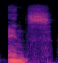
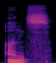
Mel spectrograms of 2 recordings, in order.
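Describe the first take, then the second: First: The ending has a full 'e' vowel. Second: The ending has a reduced 'uh' vowel. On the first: The ending is read as it is spelled. The speaker calls it wrong. "from a transparent point of view, like Spanish" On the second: This is how the ending really sounds. The speaker calls it right. "really the two sound like unts"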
